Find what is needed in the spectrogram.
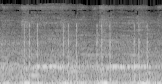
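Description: Dragon Link 'Happy & Prosperous' video slot machine playing its reel-spin music: a steady held tone over a low pulsing beat, with a few light ticks as the reels turn and stop.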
